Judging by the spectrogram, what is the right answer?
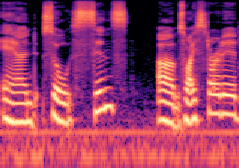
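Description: A woman with a Californian accent on a very clean recording with a silent background. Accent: Californian American. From Southern California, South Bay. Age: 40s. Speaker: high school science department chair. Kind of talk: casual interview.

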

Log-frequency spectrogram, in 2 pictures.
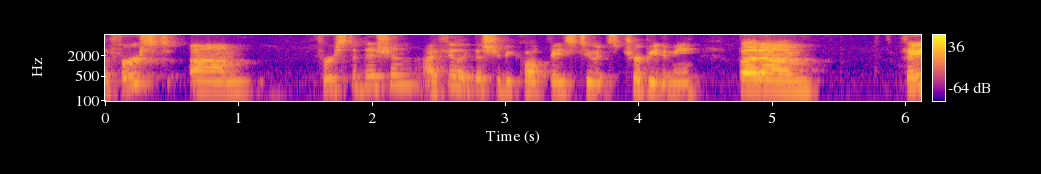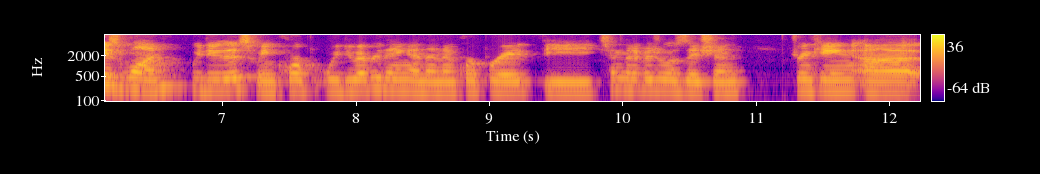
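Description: A woman speaks in an ordinary speaking voice at a medium pitch. Her pace is fairly quick and her intonation fairly even. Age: 20s. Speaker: podcast co-host. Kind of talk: casual chat.

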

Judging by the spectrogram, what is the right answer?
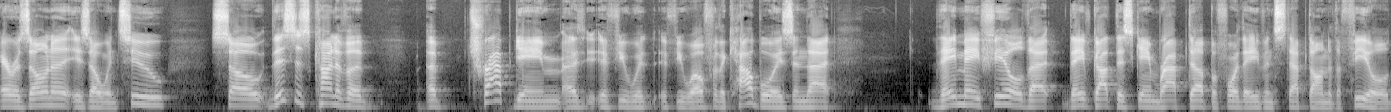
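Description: On a very clean recording with a silent background, a man speaks at a moderate pace in a bright, sharp tone, with a fairly high pitch and ordinary pitch variation. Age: 20s. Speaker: college radio sports host. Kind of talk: casual sports talk. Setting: studio.

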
